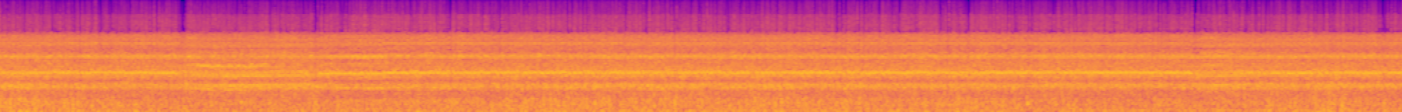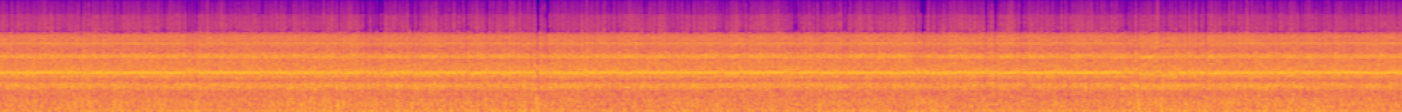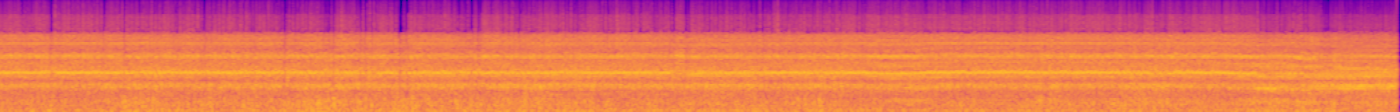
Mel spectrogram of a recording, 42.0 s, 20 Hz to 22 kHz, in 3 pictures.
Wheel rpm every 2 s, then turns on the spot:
230, 220, 230, 230, 240, 230, 230, 230, 240, 240, 230, 230, 230, 230, 230, 230, 240, 230, 230, 230, 210.
none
